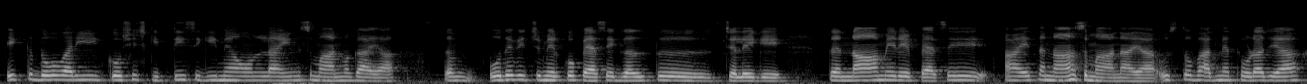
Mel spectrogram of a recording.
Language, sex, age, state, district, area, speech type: Punjabi, female, 45-60, Punjab, Jalandhar, urban, spontaneous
